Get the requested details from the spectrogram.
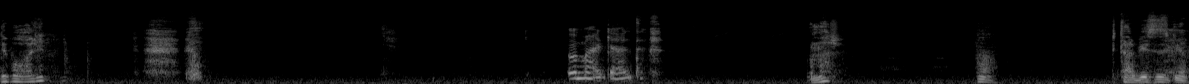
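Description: A young woman sobs and speaks in a tearful voice.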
